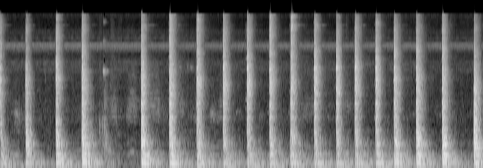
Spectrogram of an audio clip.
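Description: Steady hammer blows on a bamboo frame, about three to four strikes a second, around twenty in all, with a short pause after the first second.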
